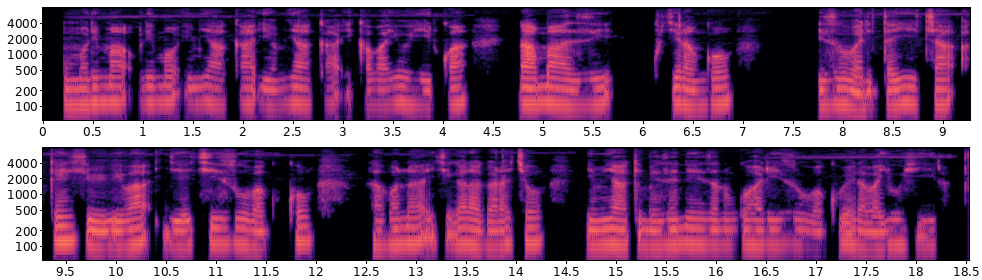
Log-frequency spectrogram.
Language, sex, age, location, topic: Kinyarwanda, male, 18-24, Nyagatare, agriculture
